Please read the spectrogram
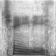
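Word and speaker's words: Chani: In the book, or the audiobook, it's pronounced Chaney, which is really funny.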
